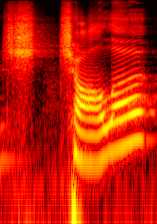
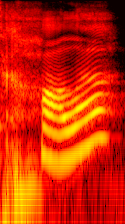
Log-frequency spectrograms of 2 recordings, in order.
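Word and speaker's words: challah: a Jewish bread and she said Chala or Shala because it is spelled CH but it's Hala and I I there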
